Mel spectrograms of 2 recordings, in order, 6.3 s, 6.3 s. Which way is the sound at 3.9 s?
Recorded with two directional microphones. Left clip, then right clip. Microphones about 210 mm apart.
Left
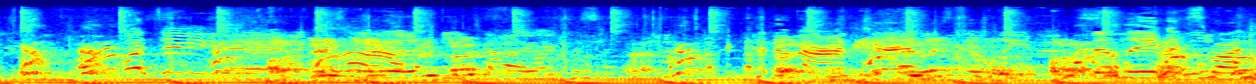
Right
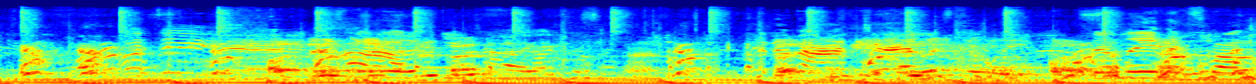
20° left (ahead or behind).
